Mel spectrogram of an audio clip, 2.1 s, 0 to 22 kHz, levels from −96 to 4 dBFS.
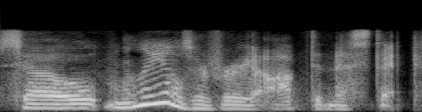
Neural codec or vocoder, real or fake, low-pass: codec, 16 kHz, 2 kbps, FreqCodec, smaller model; fake; 7.2 kHz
